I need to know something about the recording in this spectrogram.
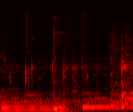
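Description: Background music with a steady low bass line, over the faint sound of thick blended beetroot juice being poured from a glass blender jug into a glass pitcher.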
